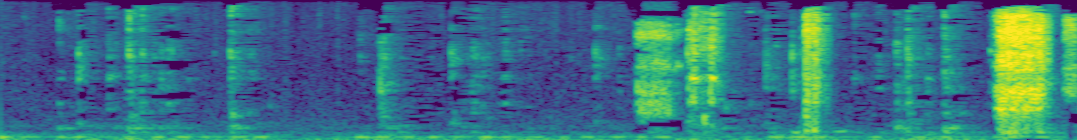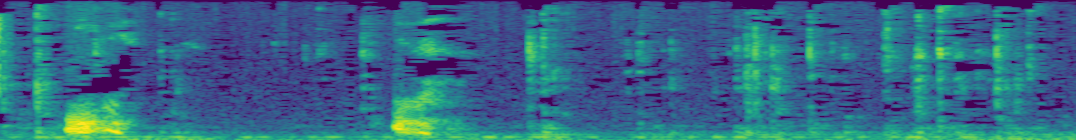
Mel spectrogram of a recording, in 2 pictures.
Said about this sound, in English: I'm typing over to our tech team right now.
